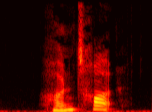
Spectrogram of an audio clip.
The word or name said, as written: håndtrold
